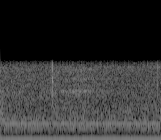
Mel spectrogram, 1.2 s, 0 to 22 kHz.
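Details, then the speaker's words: GE 400 W high-pressure sodium parking lot light fully warmed, glowing orange: steady low hum with a few light irregular ticks/rattling once up to temperature; normal behaviour. "Of course, makes a rattling noise once it gets up to temperature."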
